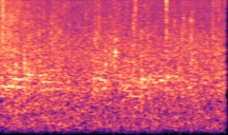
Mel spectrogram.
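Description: Steady, even hiss of outdoor background noise, with no distinct events, in a rain-like texture.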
